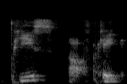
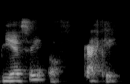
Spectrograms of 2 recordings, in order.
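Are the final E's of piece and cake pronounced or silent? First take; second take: silent; pronounced. First: The final E sounds are silent. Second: The final E sounds are pronounced aloud. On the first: The speaker calls it right. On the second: The speaker calls it wrong.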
